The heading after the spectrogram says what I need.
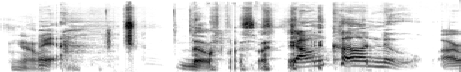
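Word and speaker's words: Junkanoo: junkers out there and to the tourists it's not junk it's not what how do you say it cuz I kind proun hot as said it's junka new junka new yeah someone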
